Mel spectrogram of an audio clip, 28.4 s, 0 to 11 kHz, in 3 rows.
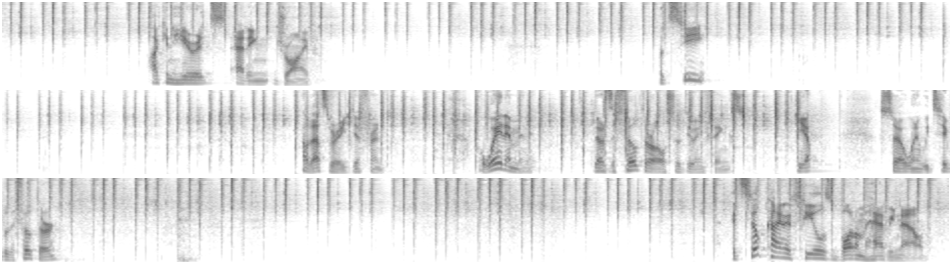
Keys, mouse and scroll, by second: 3.0 click, 4.2 click, 8.3 click, 9.1 right click, 9.8 click, 13.0 click, 14.8 ctrl+scroll down 2, 16.7 click, 17.5 space, 17.8 click, 18.3 ctrl+scroll down 2, 18.9 ctrl+space, 19.1 ctrl+scroll up 2, 19.8 ctrl+scroll down 2, 20.1 ctrl+scroll up 2, 21.3-22.6 drag, 26.3 click.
